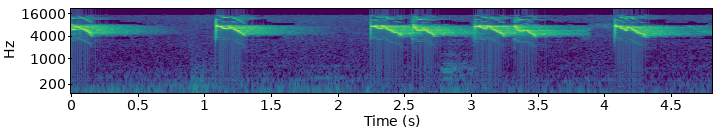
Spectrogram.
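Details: Oriental white-eye recorded as training audio for pet birds: high, thin chirps slurring downward, first spaced out, then coming in closer pairs.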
